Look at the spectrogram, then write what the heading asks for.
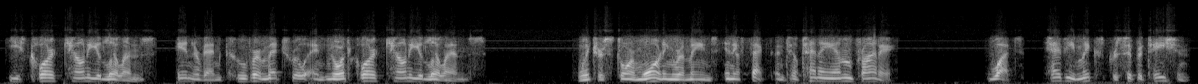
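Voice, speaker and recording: A synthetic male voice reading scripted weather bulletins as a radio announcer, in a formal, measured, list-like delivery. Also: medium pitch, bright, forceful tone, poor audio. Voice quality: synthetic text-to-speech voice.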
